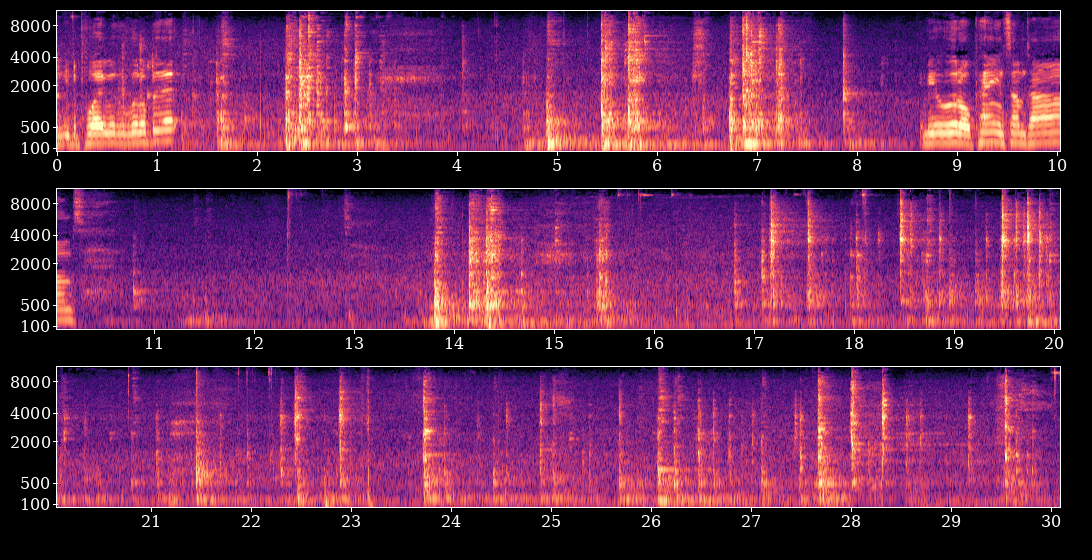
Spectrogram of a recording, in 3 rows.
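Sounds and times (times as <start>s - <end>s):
metal bolt clicking and clanking: 0.6s - 3.3s, 4.0s - 8.1s, 13.8s - 16.2s, 16.8s - 30.0s.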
